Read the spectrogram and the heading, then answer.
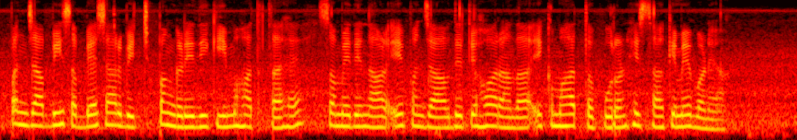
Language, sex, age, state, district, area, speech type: Punjabi, female, 18-30, Punjab, Bathinda, rural, spontaneous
